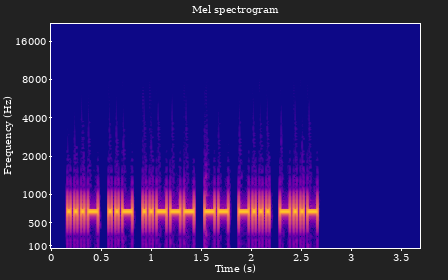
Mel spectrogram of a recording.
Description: Morse code, heard as a keyed tone, about 36 wpm, 700 Hz. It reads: VU2MBX
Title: DXCC-100 Call Signs - 6 Characters - 35wpm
